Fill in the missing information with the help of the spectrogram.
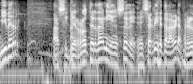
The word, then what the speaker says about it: Enschede: ¿En Schede puede ser, Romero? En Países Bajos, Antonio Romero. Hola, Antonio. – Perfecto. ¿Lo he dicho bien? Sí, lo has dicho muy bien. Joder, en Schede.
